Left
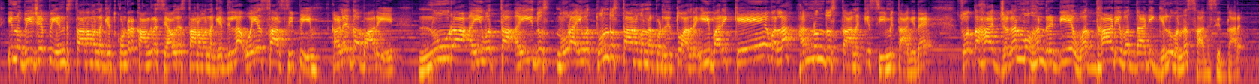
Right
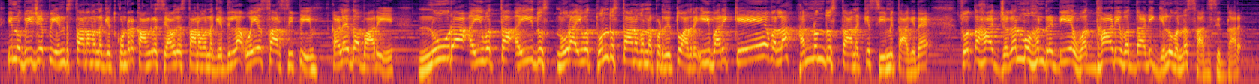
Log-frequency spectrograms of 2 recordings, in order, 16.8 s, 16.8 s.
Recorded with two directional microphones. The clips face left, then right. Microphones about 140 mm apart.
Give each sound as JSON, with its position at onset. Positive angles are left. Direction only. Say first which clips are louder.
{"t": 0.1, "sound": "speech", "louder": "right 5 dB", "side_deg": -25}
{"t": 12.8, "sound": "speech", "louder": "right 4 dB", "side_deg": -25}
